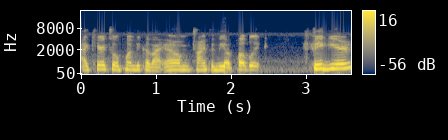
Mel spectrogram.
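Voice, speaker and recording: A woman's voice at a fairly quick pace with ordinary pitch variation. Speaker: podcast host. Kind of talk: casual interview chat. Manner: loud.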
